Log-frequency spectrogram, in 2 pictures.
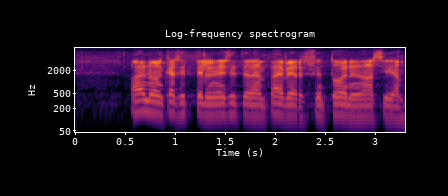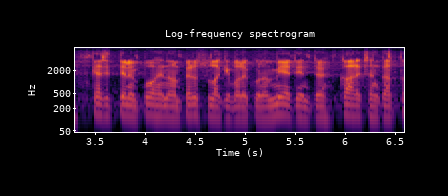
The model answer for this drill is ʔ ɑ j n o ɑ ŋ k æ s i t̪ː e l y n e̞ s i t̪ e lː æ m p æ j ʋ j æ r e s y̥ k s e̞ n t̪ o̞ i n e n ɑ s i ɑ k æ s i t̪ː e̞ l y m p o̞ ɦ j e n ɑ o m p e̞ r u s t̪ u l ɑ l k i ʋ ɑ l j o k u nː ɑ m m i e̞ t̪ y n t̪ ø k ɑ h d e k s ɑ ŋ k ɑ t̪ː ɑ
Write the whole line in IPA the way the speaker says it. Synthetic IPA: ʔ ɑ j n o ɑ ŋ k æ s i t̪ː e l y n e̞ s i t̪ e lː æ m p æ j ʋ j æ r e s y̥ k s e̞ n t̪ o̞ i n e n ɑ s i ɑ k æ s i t̪ː e̞ l y m p o̞ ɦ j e n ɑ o m p e̞ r u s t̪ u l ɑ k i ʋ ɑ l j o k u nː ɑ m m i e̞ t̪ i n t̪ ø k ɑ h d e k s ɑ ŋ k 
